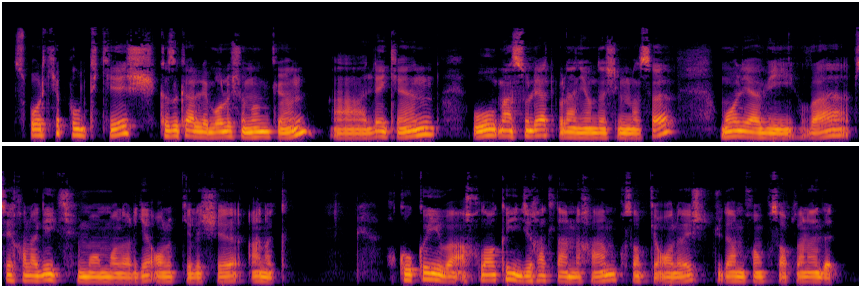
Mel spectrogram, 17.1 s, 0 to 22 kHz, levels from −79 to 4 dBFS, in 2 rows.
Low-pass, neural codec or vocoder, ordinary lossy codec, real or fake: 14.4 kHz; none; MP3, 48 kbps; real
